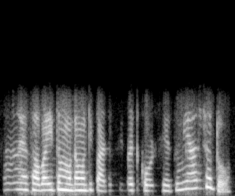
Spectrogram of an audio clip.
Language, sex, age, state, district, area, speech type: Bengali, female, 18-30, West Bengal, North 24 Parganas, urban, conversation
